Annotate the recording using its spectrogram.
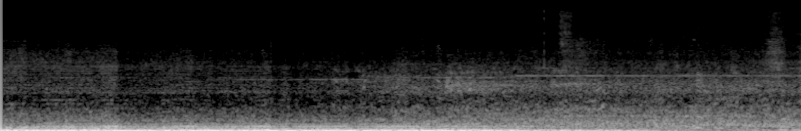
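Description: Deep bass rumble played through a projection-mapping show's loudspeakers, steady at first, then fading away over a couple of seconds about five seconds in.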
